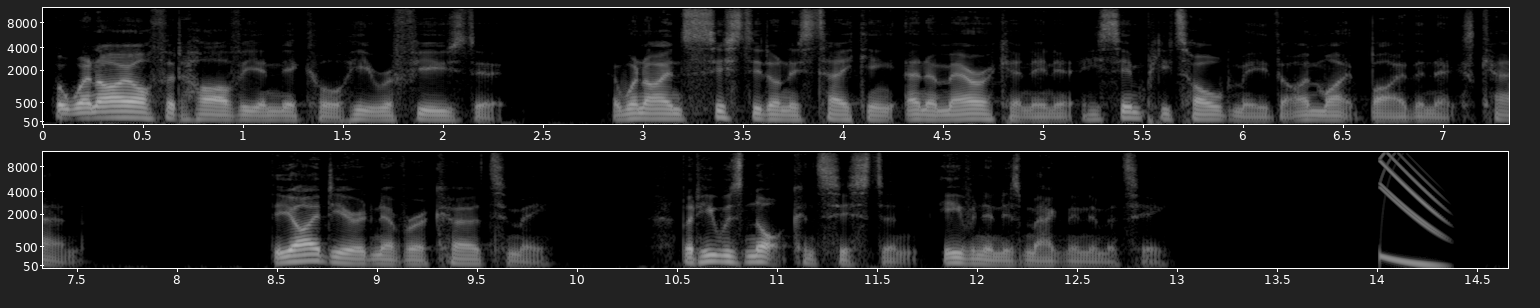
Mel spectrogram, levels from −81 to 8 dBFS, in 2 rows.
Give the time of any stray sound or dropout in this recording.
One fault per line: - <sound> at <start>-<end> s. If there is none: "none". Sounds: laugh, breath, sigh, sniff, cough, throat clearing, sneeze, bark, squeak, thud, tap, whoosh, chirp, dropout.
- chirp at 14.0-14.4 s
